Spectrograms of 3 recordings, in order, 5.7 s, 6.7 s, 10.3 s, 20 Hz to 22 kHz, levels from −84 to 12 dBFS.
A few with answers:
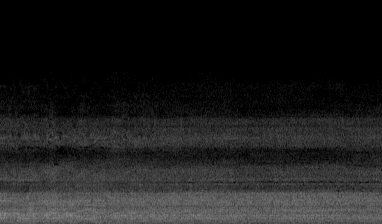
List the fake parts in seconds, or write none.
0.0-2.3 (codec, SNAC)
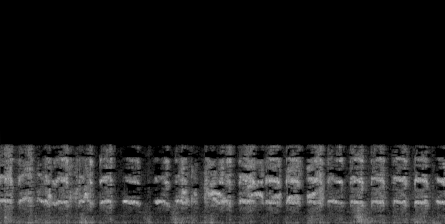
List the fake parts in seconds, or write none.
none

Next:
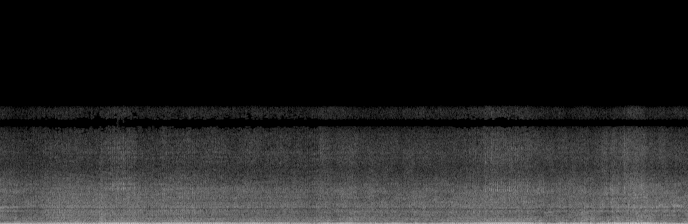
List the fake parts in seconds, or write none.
0.0-0.4 (codec, SNAC); 4.8-6.8; 8.0-10.3

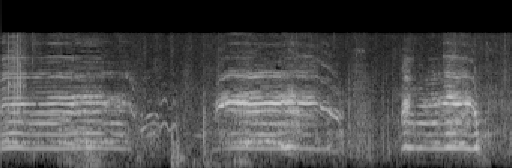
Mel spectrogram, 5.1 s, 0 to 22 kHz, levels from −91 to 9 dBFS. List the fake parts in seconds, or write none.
0.7-1.3 (codec, SNAC)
